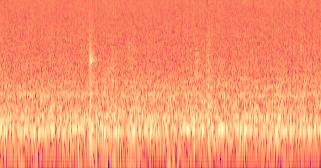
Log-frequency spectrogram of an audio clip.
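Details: Quiet indoor room tone with a soft fan-like hiss and a couple of faint clicks, and no animal sounds.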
